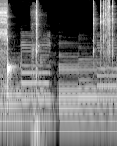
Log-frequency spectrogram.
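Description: Intro music with held notes, with a sharp pop about a tenth of a second in, the loudest sound, then a soft low thump. These are the sound effects of an animated logo intro. The music drops away for a moment just past the middle, then comes back.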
